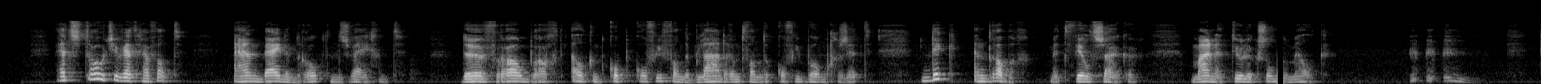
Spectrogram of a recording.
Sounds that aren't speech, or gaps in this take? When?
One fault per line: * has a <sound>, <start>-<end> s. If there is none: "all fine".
* has a dropout, 12.8-12.8 s
* has a throat clearing, 14.1-14.8 s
